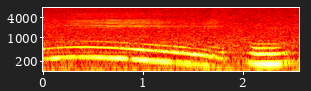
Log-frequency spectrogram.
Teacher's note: so she's hypophonic she's breathy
